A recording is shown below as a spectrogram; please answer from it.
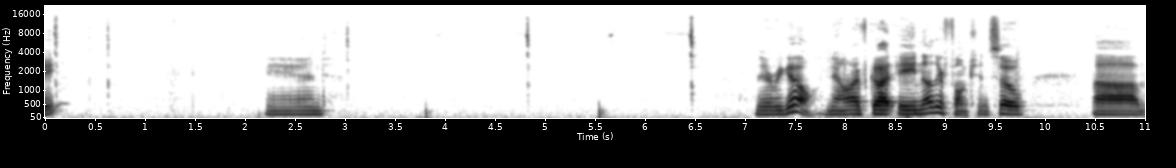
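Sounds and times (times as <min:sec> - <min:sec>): marker tapping on whiteboard: 0:05.5 - 0:05.7.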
